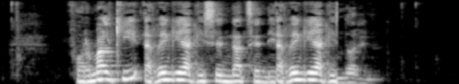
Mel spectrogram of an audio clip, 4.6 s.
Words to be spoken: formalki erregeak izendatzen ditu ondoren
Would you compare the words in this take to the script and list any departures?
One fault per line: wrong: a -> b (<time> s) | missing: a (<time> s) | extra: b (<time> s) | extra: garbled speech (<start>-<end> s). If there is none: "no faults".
wrong: ditu -> erregeak (2.8 s)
